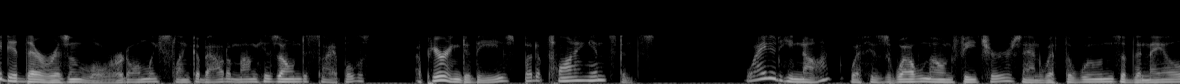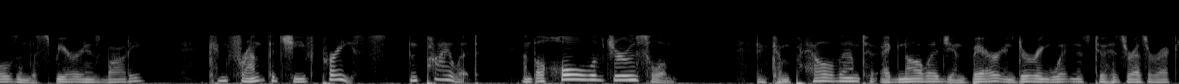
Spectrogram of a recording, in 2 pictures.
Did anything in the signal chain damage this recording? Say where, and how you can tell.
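No, nothing in the recording stood out on listening as damage from any stage of the signal chain.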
